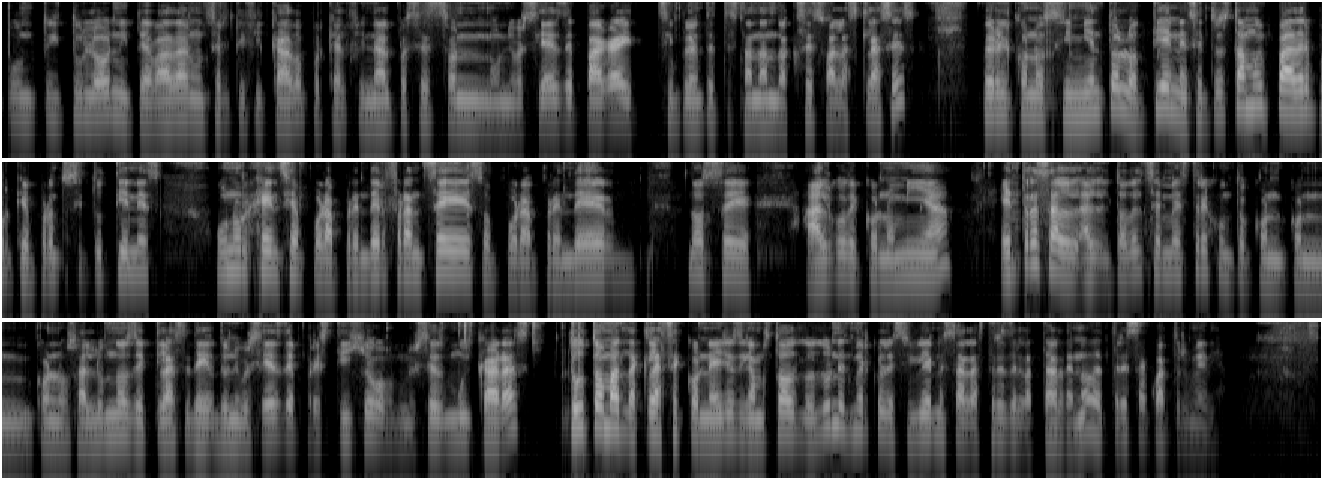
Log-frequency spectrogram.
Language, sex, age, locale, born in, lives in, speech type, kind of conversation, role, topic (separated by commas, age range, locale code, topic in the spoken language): Spanish, male, 35-39, es-MX, Mexico, Mexico, conversation, unstructured, none, ¿Crees que la tecnología ayuda a que todas las personas tengan acceso a la educación?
